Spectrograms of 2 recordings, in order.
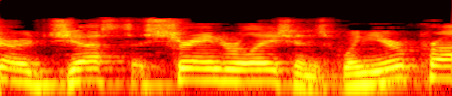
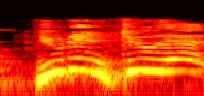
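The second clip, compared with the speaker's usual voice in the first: screaming, higher pitch; 9 semitones higher than usual. Retelling being in the trading pit: imitating own past screaming. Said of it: "I'd be screaming at you".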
